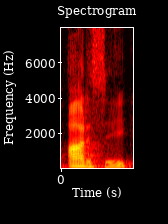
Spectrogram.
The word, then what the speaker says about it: OHDSI: components plus data visualizations the observational health data science and informatics consortium pronounced Odyssey is a loosely organized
